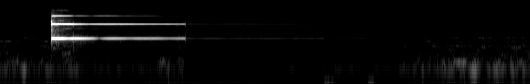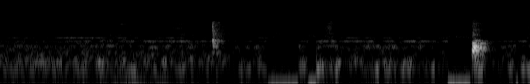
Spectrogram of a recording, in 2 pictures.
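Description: A single bell strike rings out clearly with a bright, sustained tone that lingers for over a second, a cue to slowly open the eyes and reconnect with the surroundings. It then falls into near silence broken only by faint rustles and a couple of soft knocks.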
